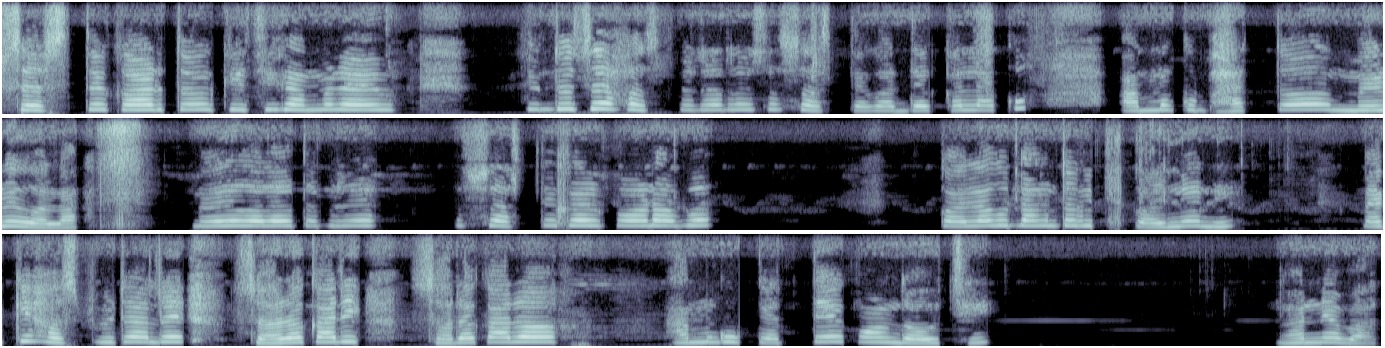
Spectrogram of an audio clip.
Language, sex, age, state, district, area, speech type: Odia, female, 18-30, Odisha, Rayagada, rural, spontaneous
